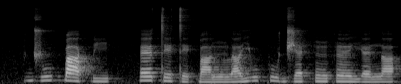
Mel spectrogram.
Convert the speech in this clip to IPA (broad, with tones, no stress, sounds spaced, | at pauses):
d͡ʒ u˦ k͡p a˦˨ k͡p i˧ | ɛ˦ t e˧ t e˨ k͡p a˨ ɾ ũ˨ l a˨˦ j u˦ k u˦˨ d͡ʒ ɛ˧ k ũ˧ k ɛ̃˧ j ɛ˨ n a˧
